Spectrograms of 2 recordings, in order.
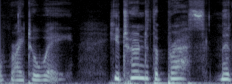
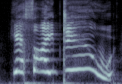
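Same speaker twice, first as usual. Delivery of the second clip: much higher and slow, shrieked at the top of the voice; screech; 5 dB louder, slower than usual. Acted. Aunt defending evolution against the preacher, shrill screech. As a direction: screech it in outrage. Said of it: "Aunt Petunia screeched".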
